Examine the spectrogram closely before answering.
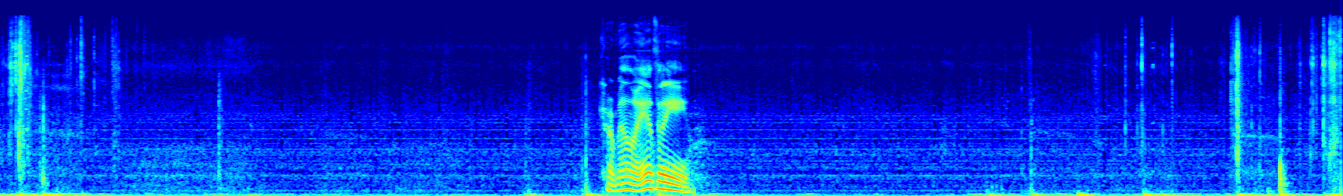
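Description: Plastic wrapping crinkles as a card pack is handled.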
